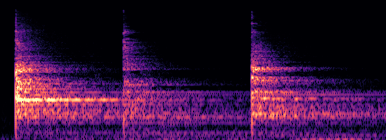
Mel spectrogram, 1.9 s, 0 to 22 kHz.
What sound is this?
Kirkstall Iron Door.6
recording, midi, One, sampling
